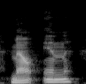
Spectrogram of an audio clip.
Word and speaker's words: mountain: Like the pronunciation of the mountain with a uh, what what we call a glottle stop where you make the T with your throat mountain.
